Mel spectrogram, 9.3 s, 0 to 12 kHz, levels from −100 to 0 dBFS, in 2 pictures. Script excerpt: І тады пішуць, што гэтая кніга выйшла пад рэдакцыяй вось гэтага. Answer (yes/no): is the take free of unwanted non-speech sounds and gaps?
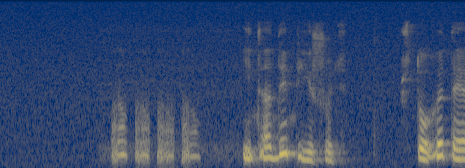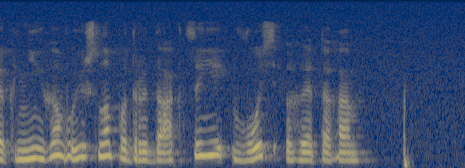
no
